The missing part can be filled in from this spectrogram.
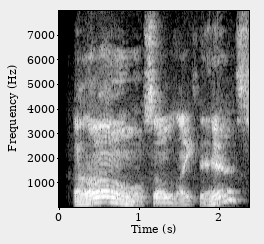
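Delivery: voice climbs at the end on "this". Showing the habit the other speaker just described: rising pitch at sentence end. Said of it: "go higher in your voice towards the end".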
